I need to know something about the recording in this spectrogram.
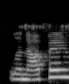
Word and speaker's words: Lenape: I come from Lenape land, that's how we pronounce it, yes.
